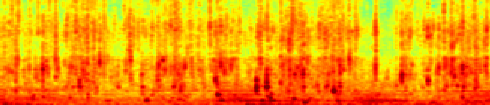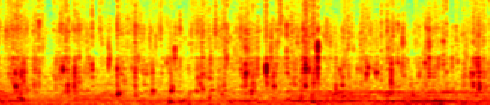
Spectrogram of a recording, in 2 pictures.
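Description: Water pours steadily from a spillway and splashes into a pool.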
